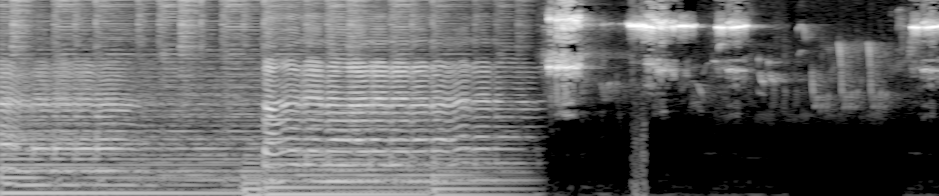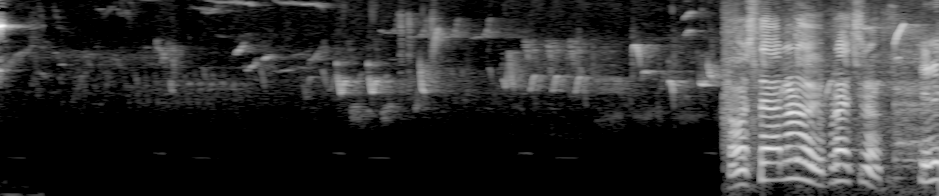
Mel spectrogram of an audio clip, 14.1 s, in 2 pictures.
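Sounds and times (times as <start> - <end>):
small birds chirping: 4.1 - 14.0.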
